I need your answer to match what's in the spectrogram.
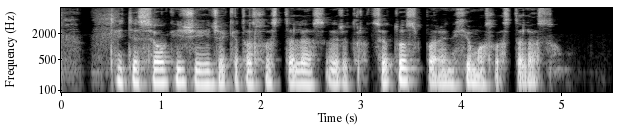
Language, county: Lithuanian, Kaunas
